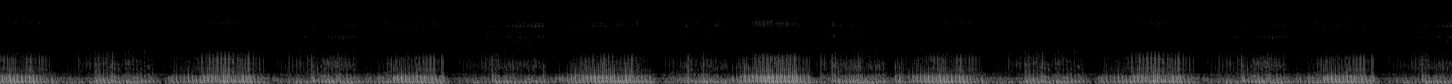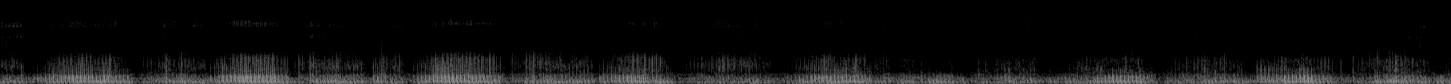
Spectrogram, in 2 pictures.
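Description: Domestic cat purring steadily, the purr swelling and easing in a regular rhythm with its breathing, a stronger swell roughly every two seconds.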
